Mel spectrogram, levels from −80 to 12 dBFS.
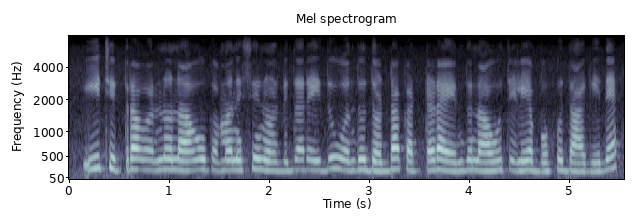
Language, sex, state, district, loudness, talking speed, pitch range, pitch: Kannada, female, Karnataka, Bangalore, -15 LUFS, 130 wpm, 195-220 Hz, 205 Hz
